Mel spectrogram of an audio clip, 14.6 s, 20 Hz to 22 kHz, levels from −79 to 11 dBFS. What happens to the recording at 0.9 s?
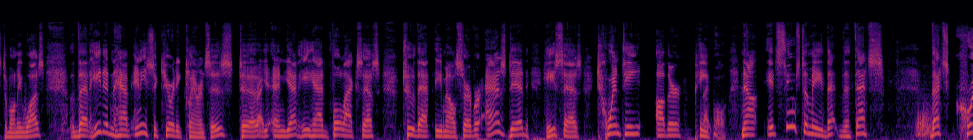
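At 0.9 s the resampler restarted on every block, as it does across the whole clip. Each 40 ms block is converted from 48 kHz to 24 kHz on its own, so every block edge is slightly wrong. The result is a 25 Hz tick pattern, heard as a faint buzz under the sound.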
